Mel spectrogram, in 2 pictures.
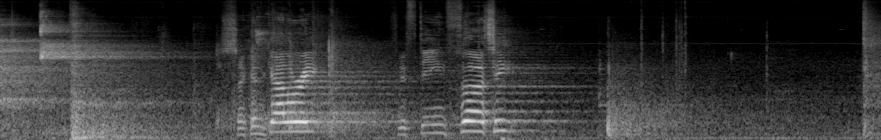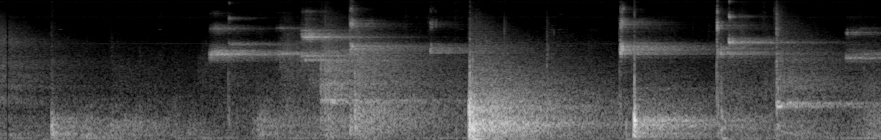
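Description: A racket strikes a ball with sharp, echoing thwacks.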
